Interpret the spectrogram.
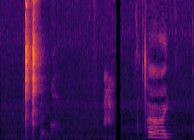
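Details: A pet white-bellied caique that has learned to say 'haai' while raising its foot, prompted with peanuts, gives a few sharp clicks, then a short, nasal, two-toned 'haai' falling slightly at the end; a person says 'hai' just before.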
